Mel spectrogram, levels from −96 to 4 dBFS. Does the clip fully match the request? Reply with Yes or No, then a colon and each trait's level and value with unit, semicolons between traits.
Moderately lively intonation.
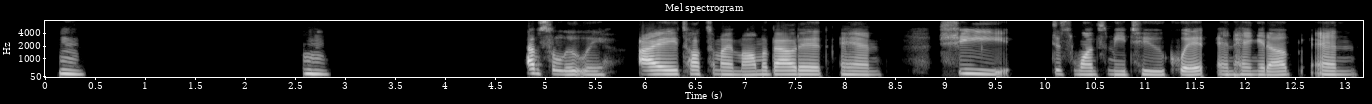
No: narrow, 1.8 semitones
